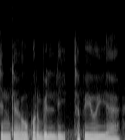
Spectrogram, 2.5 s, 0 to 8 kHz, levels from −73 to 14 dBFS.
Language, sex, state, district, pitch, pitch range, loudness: Hindi, male, Uttar Pradesh, Shamli, 120 Hz, 120-125 Hz, -16 LUFS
